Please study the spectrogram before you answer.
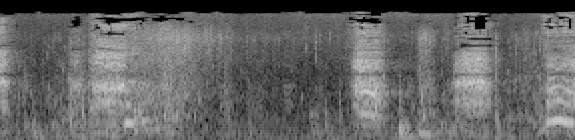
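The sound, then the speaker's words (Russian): Oars stroke the water as a rowboat moves out onto a river: a few separate, splashy strokes with quiet gaps between them. “несколькими ударами весел Нок вывел лодку на середину реки и стал грести быстрее.”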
